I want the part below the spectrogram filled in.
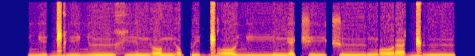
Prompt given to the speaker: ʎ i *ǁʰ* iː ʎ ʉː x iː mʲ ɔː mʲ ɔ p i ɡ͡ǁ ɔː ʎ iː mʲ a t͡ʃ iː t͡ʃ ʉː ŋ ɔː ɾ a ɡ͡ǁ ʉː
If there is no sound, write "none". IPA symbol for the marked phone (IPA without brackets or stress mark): ɡ͡ǁ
